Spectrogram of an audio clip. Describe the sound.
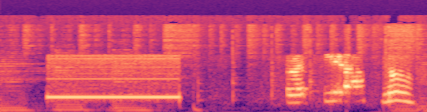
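A phone call rings through: one loud, steady electronic ringback tone lasting about a second, a brief pause, then a voice answering over the line.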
